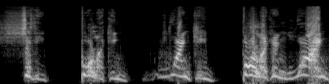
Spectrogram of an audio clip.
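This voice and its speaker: A put-on character voice, pitched extremely high and growling, delivered at a moderate pace. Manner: angry, spitting curses, exasperated.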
